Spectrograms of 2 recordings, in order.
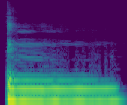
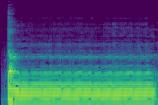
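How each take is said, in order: First: Long, steady hummed "ding"; non-vibrating string ding. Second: Long, loud vibrating "dung"; vibrating string dung. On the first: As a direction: imitate a string ringing on evenly. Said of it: "It's not vibrating". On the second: Streamer testing the vibro hands technique, long vibrating dung. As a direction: imitate a low string buzzing on. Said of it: "That has a vibrating sound to it". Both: Shown as a demonstration.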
